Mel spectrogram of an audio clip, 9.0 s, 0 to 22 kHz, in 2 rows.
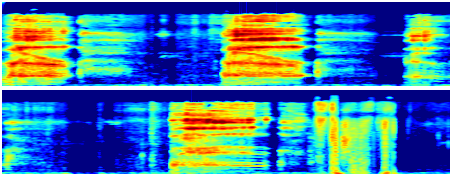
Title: the most disastrous 31 seconds of burping ever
